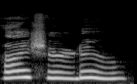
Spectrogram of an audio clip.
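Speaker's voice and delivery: very high, slow cartoon-kid voice; squeaky goofy kid voice; high silly voice.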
